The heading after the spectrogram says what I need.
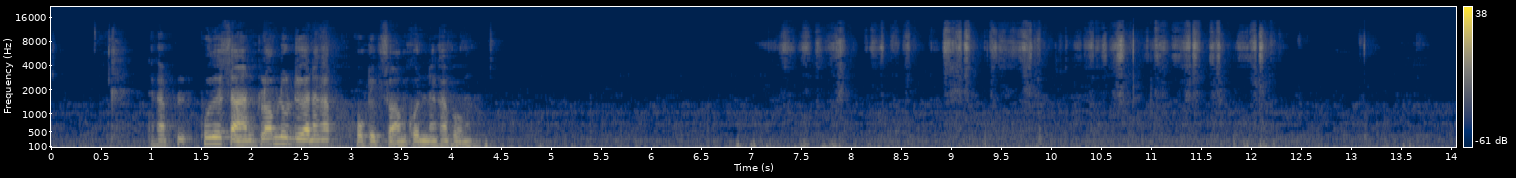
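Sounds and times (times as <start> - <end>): marker scratching on paper: 7.2 - 12.3.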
